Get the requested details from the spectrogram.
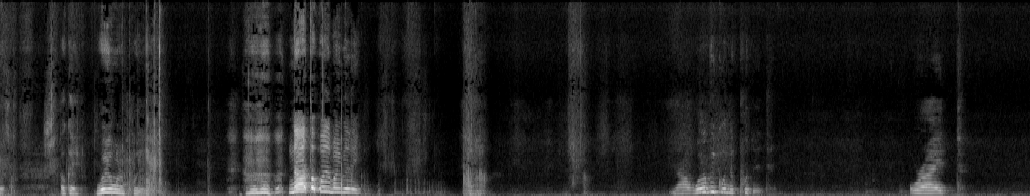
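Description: A young child speaks playfully and excitedly, close by.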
